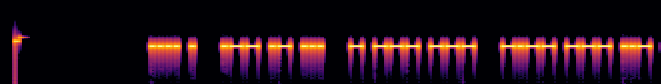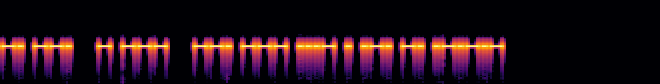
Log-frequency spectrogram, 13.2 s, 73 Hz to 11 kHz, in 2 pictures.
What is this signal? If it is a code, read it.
Morse code, heard as a keyed tone, about 32 wpm, 700 Hz. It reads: HE WAS TOO YOUNG TO GOVERN.
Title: Sentences from Top 1000 Words - Review Part 2 - 30wpm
